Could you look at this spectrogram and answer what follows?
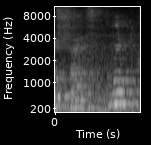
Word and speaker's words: संस्कृत: वो उनकी भाषा में संस्कृत को वो संस्कृत कहते हैं, संस्कृत नहीं कहना है उसको, संस्कृत शब्द का उच्चारण आप करेंगे संस्कृत।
